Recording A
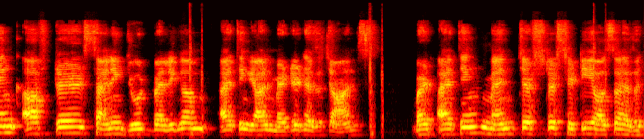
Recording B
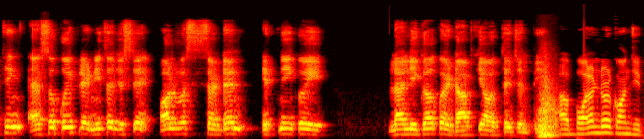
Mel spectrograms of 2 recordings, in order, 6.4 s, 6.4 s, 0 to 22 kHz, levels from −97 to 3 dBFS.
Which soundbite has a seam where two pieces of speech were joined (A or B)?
B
